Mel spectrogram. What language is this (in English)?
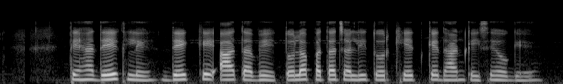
Chhattisgarhi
